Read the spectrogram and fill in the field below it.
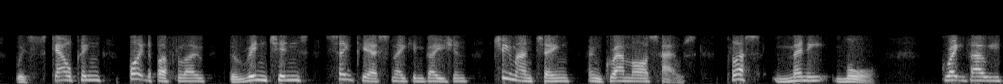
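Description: Tandem speech coding runs through the whole of this speech recording: the call was decoded and re-encoded at each network border, with about three separate speech coders in sequence, and the final stage likely being G.726. Each coder compressed the previous one's flawed output, so errors compounded. The result sounds rough and warbly, and the muffled quality comes partly from a hard band limit, with nothing above 3.8 kHz.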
